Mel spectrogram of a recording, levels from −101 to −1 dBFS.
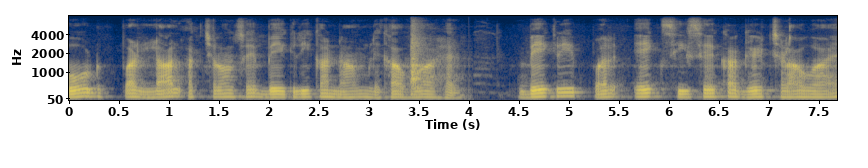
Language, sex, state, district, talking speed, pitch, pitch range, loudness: Hindi, male, Maharashtra, Chandrapur, 155 wpm, 115 Hz, 110-125 Hz, -21 LUFS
